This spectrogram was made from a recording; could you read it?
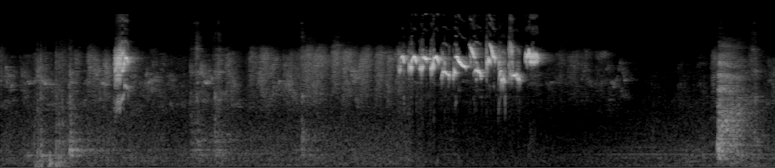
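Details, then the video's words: Coleiro grego pardo, a Rusty-collared seedeater: soft, scratchy twittering builds into a bright, rapid burst of high warbled notes about two seconds long, ending with a brief harsh rustle after a pause. "Coleiro grego pardo"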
